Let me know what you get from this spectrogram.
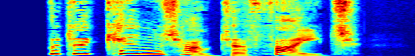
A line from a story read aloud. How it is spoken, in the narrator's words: Maggie said sulkily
